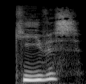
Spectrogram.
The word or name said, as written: kives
